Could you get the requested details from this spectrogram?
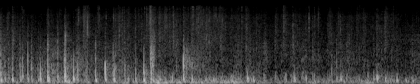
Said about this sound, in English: Ah, the hitch broke! Stop the horse! No, wait! Ah! Ouch! Whoa, horsey!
